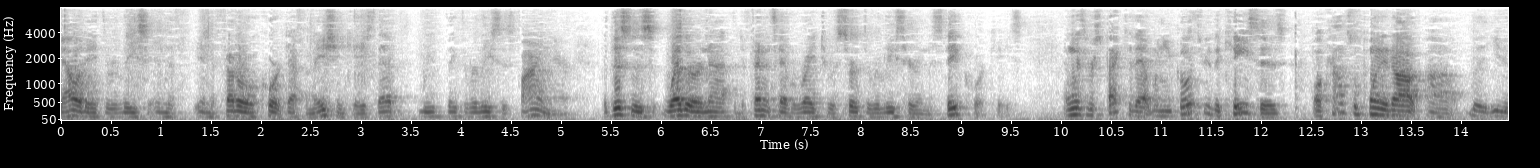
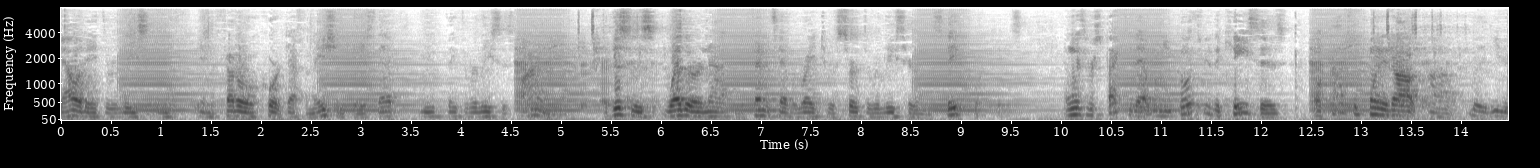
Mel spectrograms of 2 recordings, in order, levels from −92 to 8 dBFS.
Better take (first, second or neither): first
